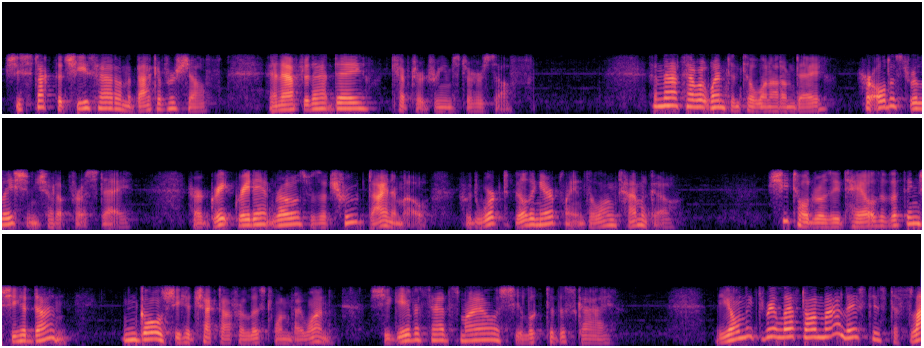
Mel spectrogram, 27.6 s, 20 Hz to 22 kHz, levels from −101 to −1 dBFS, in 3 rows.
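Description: Throughout, the speech passes through the iLBC codec, band-limited to 150 Hz to 3.5 kHz. The sound is rough and slightly synthetic, coded in 30 ms frames. Lost iLBC frames follow. At 8.12 s, after "went until one autumn", a dropped 30 ms frame becomes a brief buzzy hold. At 19.17 s, after "things she had done", two frames repeat the last pitch cycle. At 21.29 s, after "off her list one", one more frame does the same. Each recovers almost immediately.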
